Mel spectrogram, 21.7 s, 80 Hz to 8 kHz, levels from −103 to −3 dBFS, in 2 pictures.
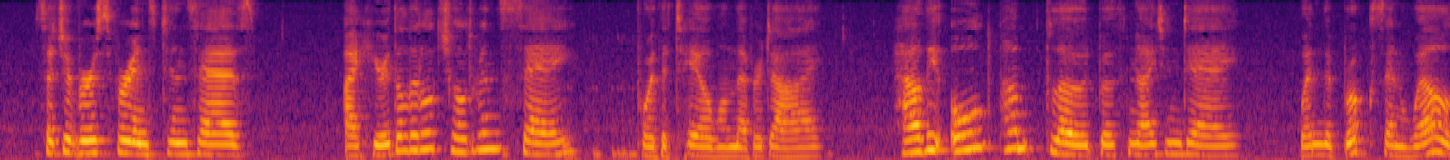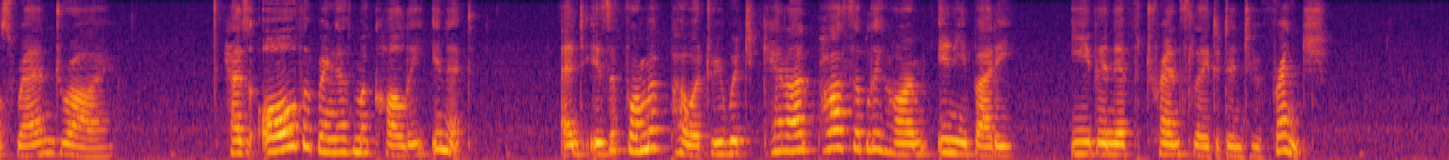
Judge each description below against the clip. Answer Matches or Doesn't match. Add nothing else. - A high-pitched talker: Matches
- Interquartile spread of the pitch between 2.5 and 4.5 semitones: Doesn't match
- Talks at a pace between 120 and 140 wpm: Doesn't match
